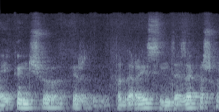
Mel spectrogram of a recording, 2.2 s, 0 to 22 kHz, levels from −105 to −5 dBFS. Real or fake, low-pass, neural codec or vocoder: real; 14.4 kHz; none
